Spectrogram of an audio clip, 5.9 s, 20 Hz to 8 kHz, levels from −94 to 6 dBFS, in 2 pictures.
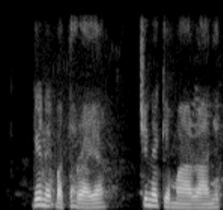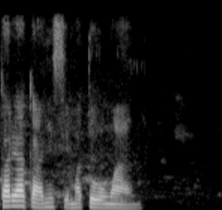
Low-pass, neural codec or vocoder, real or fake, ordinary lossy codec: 7.2 kHz; none; real; none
